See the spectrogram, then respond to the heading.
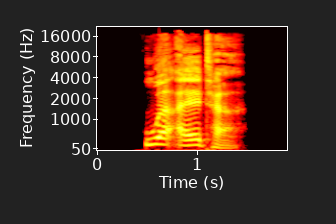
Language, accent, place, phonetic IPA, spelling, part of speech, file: German, Germany, Berlin, [ˈuːɐ̯ʔaltɐ], uralter, adjective, De-uralter.ogg
- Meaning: inflection of uralt: 1. strong/mixed nominative masculine singular 2. strong genitive/dative feminine singular 3. strong genitive plural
